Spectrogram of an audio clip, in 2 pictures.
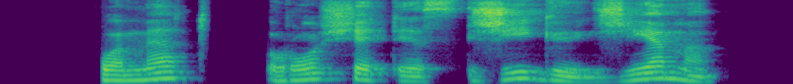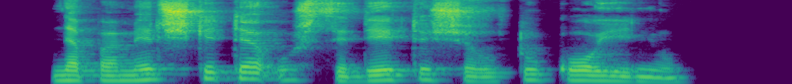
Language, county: Lithuanian, Kaunas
